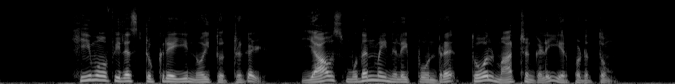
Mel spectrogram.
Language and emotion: Tamil, neutral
